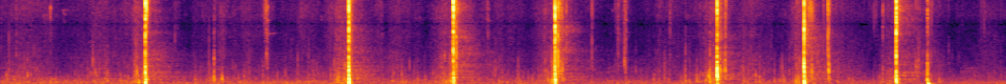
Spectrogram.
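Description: Schrade Makhaira brush sword, a machete-like steel chopping blade, hacking into a thin green sapling: about eight sharp chops roughly a second apart, the last two close together, until the stem is cut through.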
